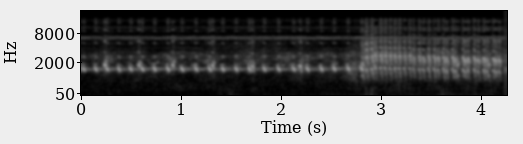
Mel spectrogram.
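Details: Chim mắt đỏ singing in the 'tí nỉ' style: a steady run of short, clear mid-pitched notes, about four per second, broken near the end by a burst of dense, raspy chatter. A constant high tone hums throughout.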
